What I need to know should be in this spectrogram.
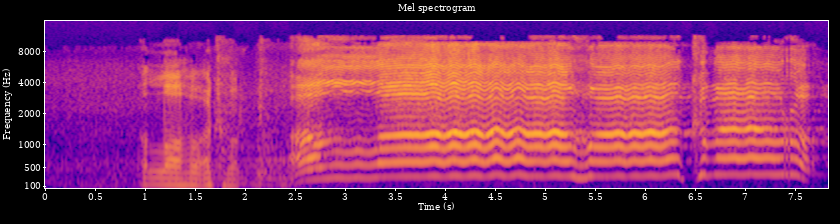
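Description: A man chants in a long, melodic voice over loudspeakers, echoing across a wide open space.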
